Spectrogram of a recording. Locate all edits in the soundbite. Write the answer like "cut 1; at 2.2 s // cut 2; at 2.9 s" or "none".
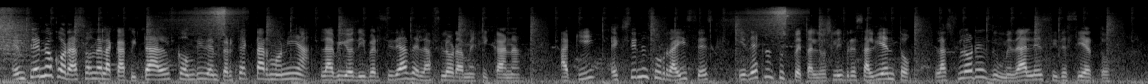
cut 1; at 3.9 s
